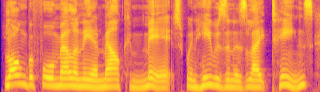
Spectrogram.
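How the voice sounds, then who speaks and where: A woman's voice: fairly low pitch, mellow, dry recording, clean studio sound. New woman narrating a business story. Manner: measured, storytelling delivery. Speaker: radio business show host. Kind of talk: scripted podcast narration. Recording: faint music bed behind voice.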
